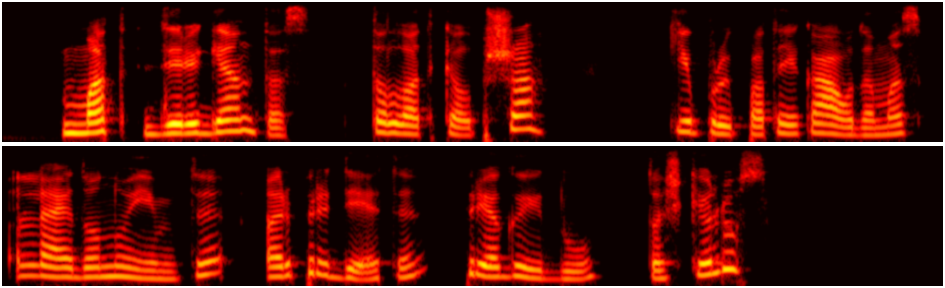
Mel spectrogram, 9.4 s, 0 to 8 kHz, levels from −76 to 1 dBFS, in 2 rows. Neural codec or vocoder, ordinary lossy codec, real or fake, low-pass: none; Opus, 32 kbps; real; 7.2 kHz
